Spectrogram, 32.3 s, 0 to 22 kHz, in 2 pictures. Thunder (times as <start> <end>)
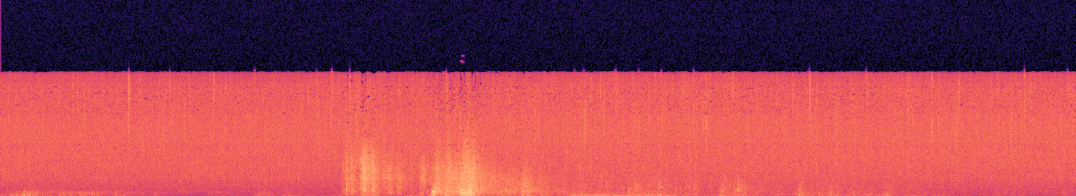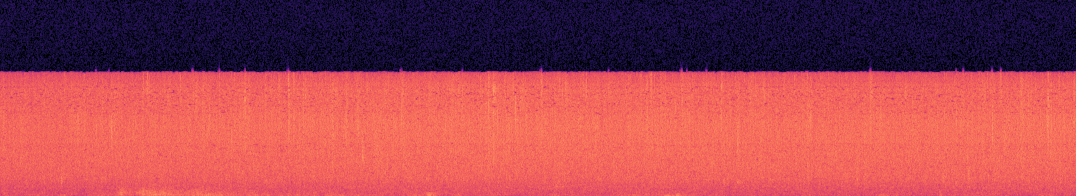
5.1 13.4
